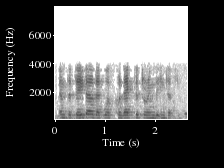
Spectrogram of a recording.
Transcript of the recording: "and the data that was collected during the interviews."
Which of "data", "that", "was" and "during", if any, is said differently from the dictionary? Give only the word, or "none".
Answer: none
